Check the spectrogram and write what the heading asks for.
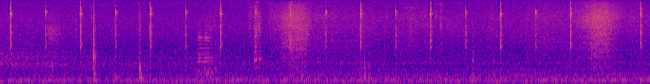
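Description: Turn-signal indicator of a Honda CR-V ticking steadily inside the cabin, about two clicks a second, over a faint low hum of the engine.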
